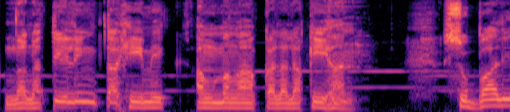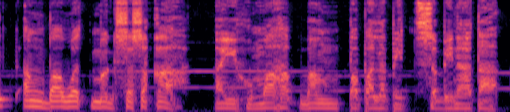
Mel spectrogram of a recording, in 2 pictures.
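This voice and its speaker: Deep, dark-voiced male horror narrator. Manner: measured, suspenseful storytelling. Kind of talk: scripted horror story narration.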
